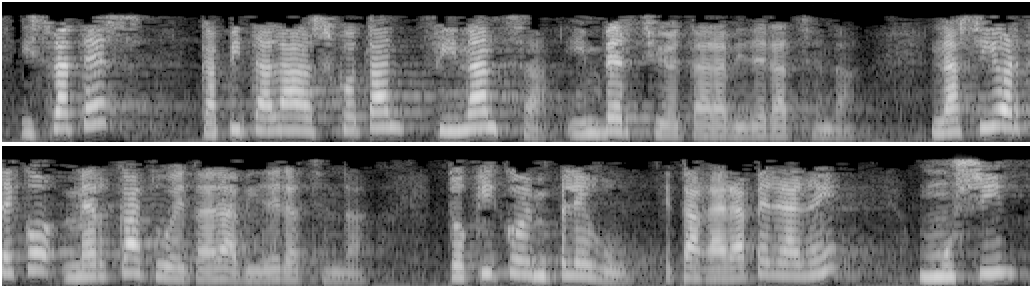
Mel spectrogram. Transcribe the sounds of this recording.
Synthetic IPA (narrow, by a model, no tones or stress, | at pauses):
isat̪e̞s | kapit̪alaːsko̞t̪aɱfinant͡sa̰imbe̞ɾt͡sioe̞t̪aɾaβ̞ið̞e̞ɾat͡se̞nd̪a | nasio̞aɾt̪e̞ko̞me̞ɾkat̪ue̞t̪aɾaβiðe̞ɾat͡se̞nd̪a | t̪o̞kiko̞e̞mple̞ɣ̞ue̞t̪aɣ̞aɾape̞ɾaɾe | musi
